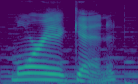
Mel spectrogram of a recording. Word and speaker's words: Morrigan: of it i forgot well morgan is like it's three syllables more again also why are we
